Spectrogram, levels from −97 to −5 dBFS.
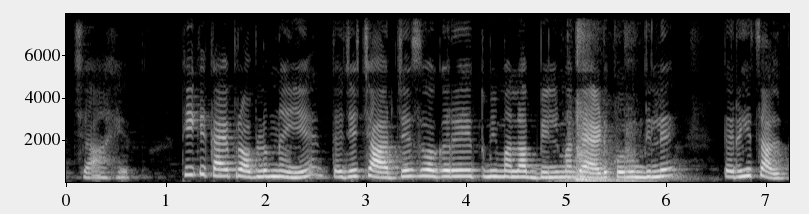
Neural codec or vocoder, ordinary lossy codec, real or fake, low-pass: none; none; real; none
